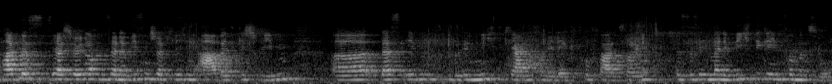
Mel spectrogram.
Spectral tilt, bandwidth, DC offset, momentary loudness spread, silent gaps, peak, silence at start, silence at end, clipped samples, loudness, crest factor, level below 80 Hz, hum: -5 dB/octave; 13.5 kHz; under 0.1%; 9 LU; none; -12 dBFS; 0 s; 0 s; under 0.1%; -33 LUFS; 20 dB; -58 dBFS; none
